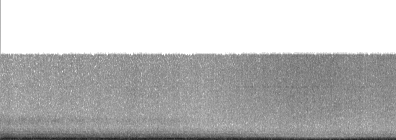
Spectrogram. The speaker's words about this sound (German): Und dann geschah es. Plötzlich hörten sie ein Rauschen wie bei einem gewaltigen Sturm. Das ganze Haus, in dem sie sich befanden, war von diesem Brausen erfüllt.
